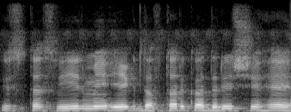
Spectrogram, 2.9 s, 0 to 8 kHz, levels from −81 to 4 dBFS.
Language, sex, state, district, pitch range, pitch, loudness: Hindi, male, Jharkhand, Ranchi, 135-145 Hz, 140 Hz, -15 LUFS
